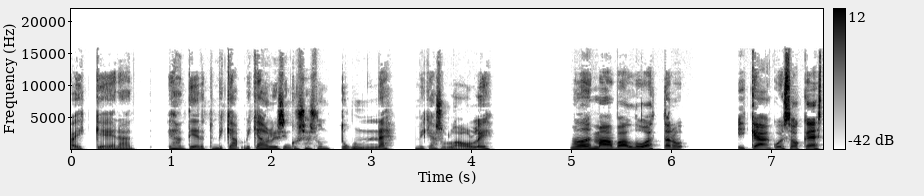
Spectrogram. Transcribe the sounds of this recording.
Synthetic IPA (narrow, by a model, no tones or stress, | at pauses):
ɑikːḛːḛnæ̰ːn | ihɑnt̪ieɾʔæt̪ːymikæmikæolisniːŋkusesunt̪unːe | mikæsulːɑ̰o̰li | moleismɑːʋʋɑːlluɔt̪ːɑnu | ikæ̰ːŋkuisokeːs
